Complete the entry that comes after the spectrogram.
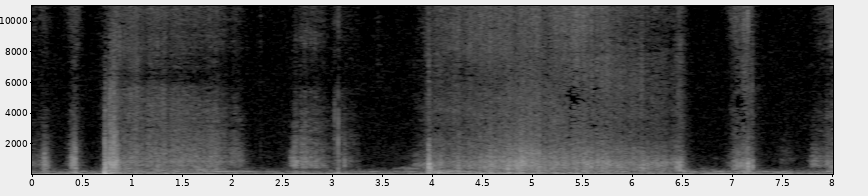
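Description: A white plastic comb is swept in fast strokes across the deep pile of a large red shaggy textile carpet, scratching and brushing the fibres. The result is a steady, soft rustling scrape with a low rumble underneath and a brief sharp tick near the start.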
